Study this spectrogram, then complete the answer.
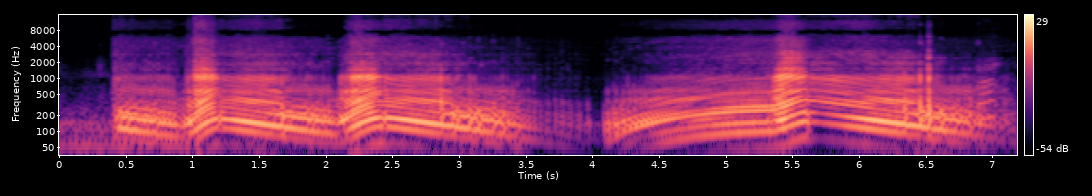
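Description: Honda Transalp motorcycle ridden off-road in Idaho, its engine loud and close as it revs up through several gear changes, with a short lift-off around the middle before pulling hard again; no voices.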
